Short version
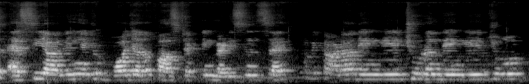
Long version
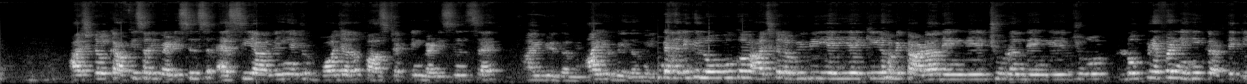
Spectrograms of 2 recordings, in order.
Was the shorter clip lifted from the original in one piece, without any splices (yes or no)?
no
